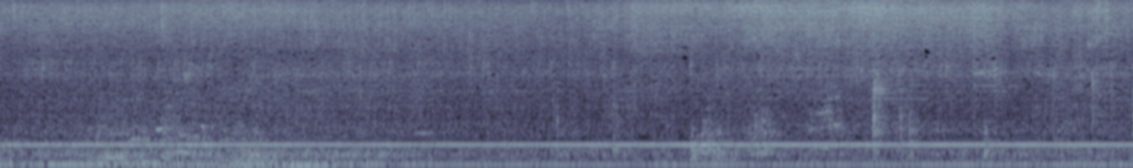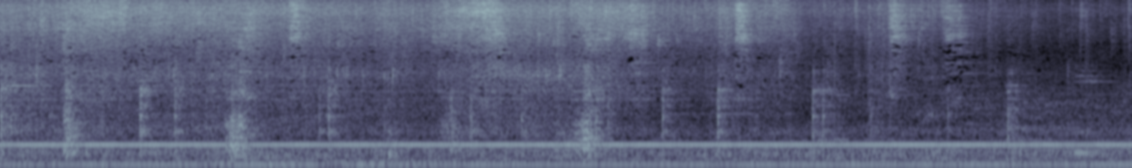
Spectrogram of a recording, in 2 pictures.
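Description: Paneer cubes sizzling in hot mustard oil in a metal kadai, with scattered taps and scrapes of a metal spatula against the pan as the pieces are lifted out. A steady low hum runs underneath.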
